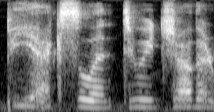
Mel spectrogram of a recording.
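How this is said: It is said in a stoner character voice.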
